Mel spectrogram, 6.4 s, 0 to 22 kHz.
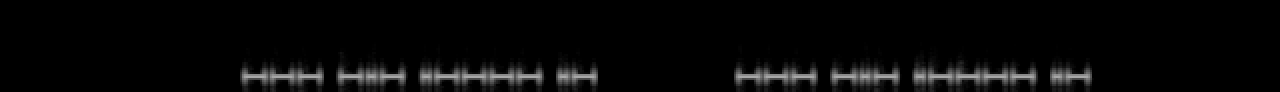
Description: Morse code, heard as a keyed tone, about 36 wpm, 700 Hz. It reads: OK1A OK1A
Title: DXCC-100 Call Signs - 4 Characters - Repeated 2x - 35wpm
